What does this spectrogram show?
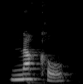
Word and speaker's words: knuckle: get started with, but there are several common English words that have a silent letter K. And notice that it always happens before an N.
